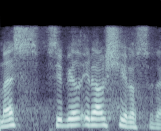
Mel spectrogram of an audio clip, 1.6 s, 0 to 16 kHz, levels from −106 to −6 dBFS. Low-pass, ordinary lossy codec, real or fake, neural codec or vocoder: 7.2 kHz; MP3, 96 kbps; fake; codec, 16 kHz, 1.1 kbps, Voila-Tokenizer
